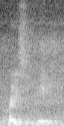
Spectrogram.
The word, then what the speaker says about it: Praesepe: It has a little star pronounce it Praesepe.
